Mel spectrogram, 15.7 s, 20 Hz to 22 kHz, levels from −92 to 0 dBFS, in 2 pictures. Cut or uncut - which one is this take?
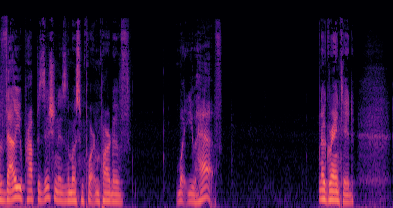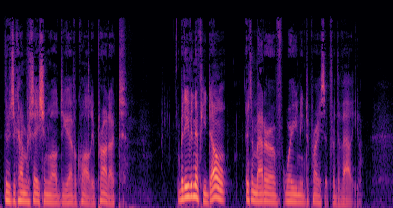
cut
